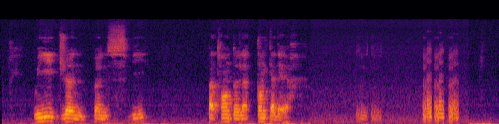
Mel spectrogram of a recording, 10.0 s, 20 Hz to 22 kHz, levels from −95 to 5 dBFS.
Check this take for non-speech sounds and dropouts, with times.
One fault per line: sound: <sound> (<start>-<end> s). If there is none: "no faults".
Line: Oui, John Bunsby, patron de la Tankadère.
sound: laugh (7.1-7.6 s)
sound: laugh (8.4-9.2 s)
